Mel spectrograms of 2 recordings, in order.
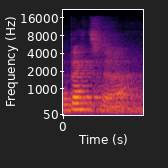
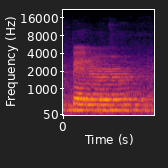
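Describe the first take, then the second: First: The middle T is a crisp t sound. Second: The middle T is a quick flap. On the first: "a British standard speaker would say something like matter or better" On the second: "they would say things like mother, better, Betty, university. So a kind of R"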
